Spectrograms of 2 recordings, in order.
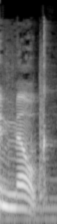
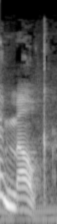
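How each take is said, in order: First: The vowel sounds like 'i', as in 'milk'. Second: The vowel sounds like 'e', as in 'melk'. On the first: "I don't say milk" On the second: "you say it with an E?"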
